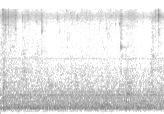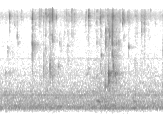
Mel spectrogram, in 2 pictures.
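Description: Tahiti lime squeezed by hand over a bowl, its juice dripping in: faint, scattered drips and small squishes, mostly in the second half.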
